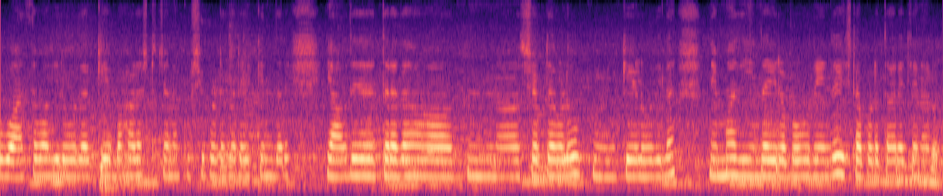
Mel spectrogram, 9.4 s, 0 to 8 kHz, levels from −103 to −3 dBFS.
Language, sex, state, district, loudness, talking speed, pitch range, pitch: Kannada, female, Karnataka, Shimoga, -17 LUFS, 90 wpm, 210-220 Hz, 215 Hz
